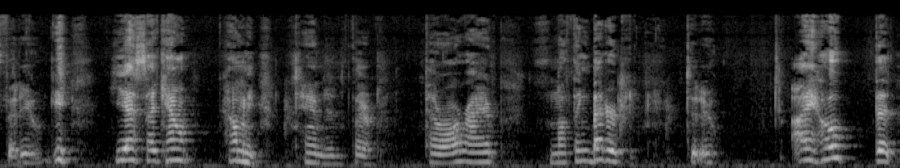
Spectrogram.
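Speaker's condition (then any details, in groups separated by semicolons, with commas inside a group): Cerebral palsy; heavily altered breathing patterns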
